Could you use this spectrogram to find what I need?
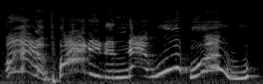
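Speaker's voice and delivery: very high, fast squeaky party whoop; a high cartoon voice celebrating; excited horse party voice. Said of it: "and he's like".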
